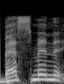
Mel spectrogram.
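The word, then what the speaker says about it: Bečmen: Her birth date is March 2nd of 1938, and she's been born overseas, or she was, in Besmin, Yugoslavia, I believe. Is that correct, Hermina? – That's correct.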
